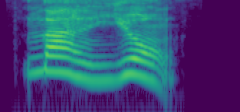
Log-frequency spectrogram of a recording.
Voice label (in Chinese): "滥用", Chinese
